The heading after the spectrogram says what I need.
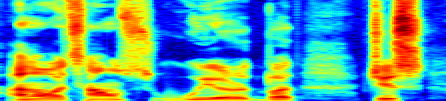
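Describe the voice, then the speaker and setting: A man hosts a casual podcast, telling animated stories and acting out the people in them. His voice sits a little high and carries a gravelly fry, yet stays smooth and resonant. The recording is dry and close. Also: a little slow, dry recording. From Bulgaria. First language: Bulgarian. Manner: animated, laughs often, acts out quoted people. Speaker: podcast host. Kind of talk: casual storytelling monologue.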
